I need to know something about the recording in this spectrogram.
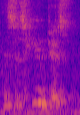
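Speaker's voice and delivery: high, breathy, frightened protest; acted panic. Geologist warning colleague of a huntsman, panicky. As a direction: play the scared newcomer, voice pitched high.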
